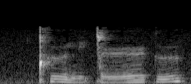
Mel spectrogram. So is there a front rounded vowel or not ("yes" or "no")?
yes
